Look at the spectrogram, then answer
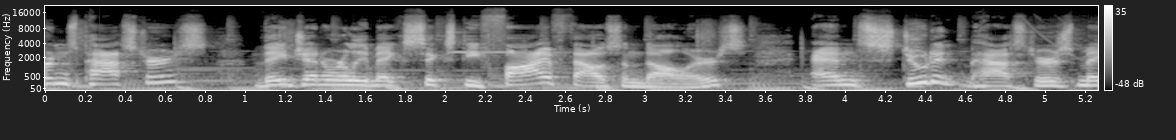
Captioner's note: bell dings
